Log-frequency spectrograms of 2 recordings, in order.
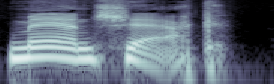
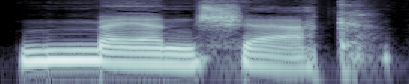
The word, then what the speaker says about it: Menchaca: And if you're an Austinite like I am, you'll need to know how to properly say menchaca, Road. It's pronounced Man Shack. Okay. – Of course it is. Okay. All right. – Yeah. Yeah. M-E-N-C-H-A-C-A is Man Shack.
